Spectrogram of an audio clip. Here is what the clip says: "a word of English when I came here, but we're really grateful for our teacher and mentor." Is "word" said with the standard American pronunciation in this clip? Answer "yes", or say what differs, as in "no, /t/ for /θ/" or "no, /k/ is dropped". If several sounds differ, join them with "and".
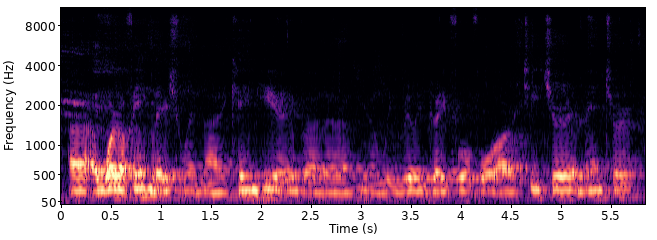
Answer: no, /d/ is dropped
